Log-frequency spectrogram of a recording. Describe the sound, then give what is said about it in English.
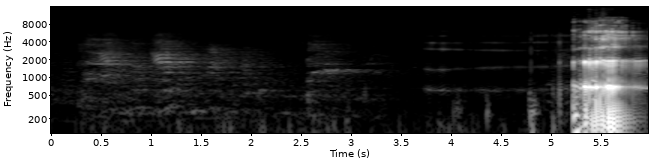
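Scattered munching and mouth noises from an audience acting out eating on cue build gradually, then a loud, drawn-out belch erupts near the end. “That side, that side, that side, getting loud, and then the belch at the end.”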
